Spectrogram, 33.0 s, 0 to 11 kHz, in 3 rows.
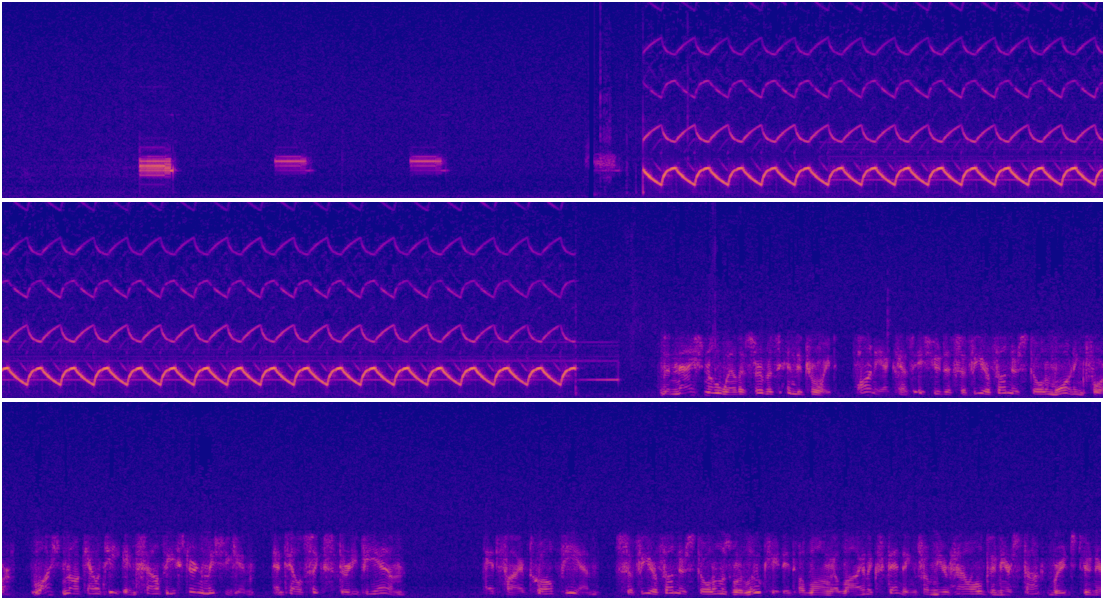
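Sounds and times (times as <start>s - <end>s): electronic siren alert tone: 1.4s - 1.8s, 2.7s - 3.1s, 4.1s - 4.5s, 6.0s - 17.2s.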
